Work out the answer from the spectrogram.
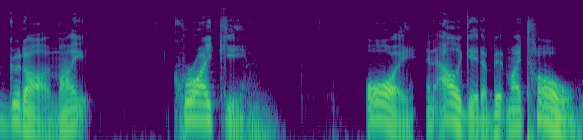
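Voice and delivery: hammed-up Aussie accent; Australian accent. Shown as a demonstration. Friend asks to hear it, performs a mock Australian accent. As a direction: put on a cartoonish Australian accent. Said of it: "let's hear your Australian accent".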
